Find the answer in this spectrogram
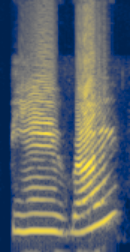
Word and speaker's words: bureau: hope you Rock recei last week and we pronounce it so Bureau so be you there's your shoe out there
